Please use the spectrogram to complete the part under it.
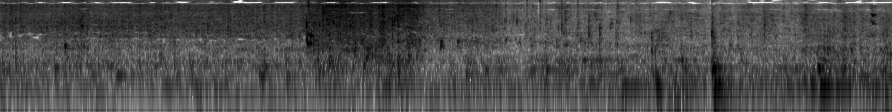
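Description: Fresh river water flows past in a mountain stream beside a bike being washed: a continuous close splashing, trickling rush with brief louder surges.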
